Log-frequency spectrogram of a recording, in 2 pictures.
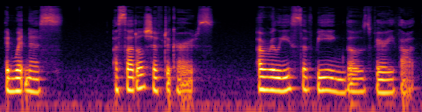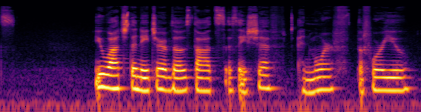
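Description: A woman speaking as a meditation teacher, gently guiding a practice in a soothing, unhurried way. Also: deep voice, vocal fry. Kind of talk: guided meditation.

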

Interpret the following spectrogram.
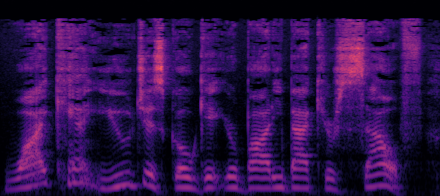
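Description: A reader doing a cautious young girl dragon, husky. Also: medium pitch, unhurried, darkish tone, pitched above the performer's own voice. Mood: puzzled, polite. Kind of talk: animated children's storybook character reading.

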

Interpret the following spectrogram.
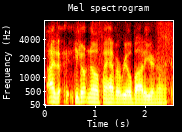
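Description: A man's voice: medium pitch, steady tone, fast talker, dark tone. A man joining a casual podcast chat, joking in a dry, understated way. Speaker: podcast co-host. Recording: dull lo-fi audio.

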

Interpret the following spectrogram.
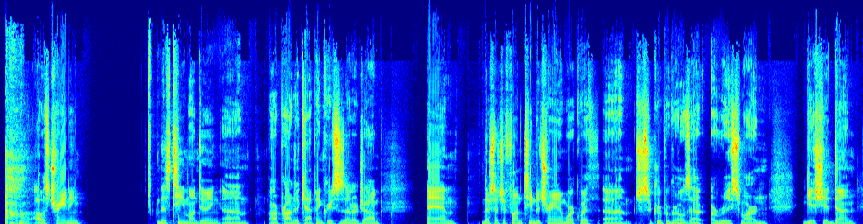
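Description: A young man talks loosely into his podcast mic, laid-back and easy, swearing now and then. His voice sits a little low and sounds hoarse and worn, as if his throat is giving out. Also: fairly even intonation, measured pace. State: sore throat, losing voice. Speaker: podcast host. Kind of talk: casual solo podcast chat.

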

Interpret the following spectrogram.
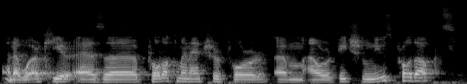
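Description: A man from Switzerland, a guest on the podcast, answering interview questions in a measured way with some fillers. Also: medium pitch, gravelly, highs cut off. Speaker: guest, product manager.

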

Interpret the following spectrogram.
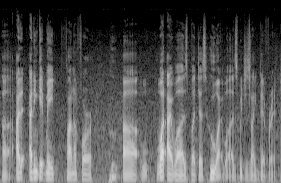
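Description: A man's voice: lowish voice, fairly quick. A man co-hosting a podcast in casual chat, rambling and laughing through his own jokes. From San Jose, California. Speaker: podcast co-host.

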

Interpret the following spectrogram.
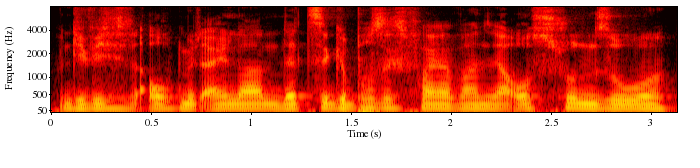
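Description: A man's voice: fairly low pitch, little pitch movement, fast talker, a little mellow. Laid-back young man, slangy chat. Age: turning 19. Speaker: podcast co-host. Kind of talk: casual chat.

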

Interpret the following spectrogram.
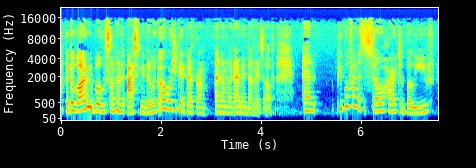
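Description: A woman's voice: on the high side, animated, brisk, fairly bright tone. A teenage girl hosting her first podcast, chatting in a casual, self-mocking way and often giggling. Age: teens. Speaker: podcast host. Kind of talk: casual chat.

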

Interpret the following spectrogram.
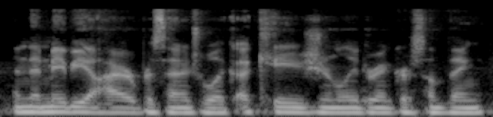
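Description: A young man hosting a podcast, chatting in a relaxed, candid way about his college years. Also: lowish voice, rapid-fire, a little hiss or hum. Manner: relaxed, candid, casual swearing. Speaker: podcast host. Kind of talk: casual live-stream chat.

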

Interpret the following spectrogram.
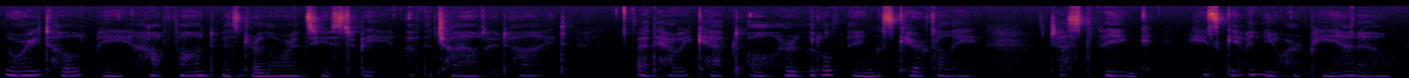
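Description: A woman's voice: fairly low pitch, steady tone, moderate pace, a little mellow, lightly acted, rough recording. Spirited tomboy sister, whispered by a woman. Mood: soothing. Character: lively spirited teenage girl Joe.

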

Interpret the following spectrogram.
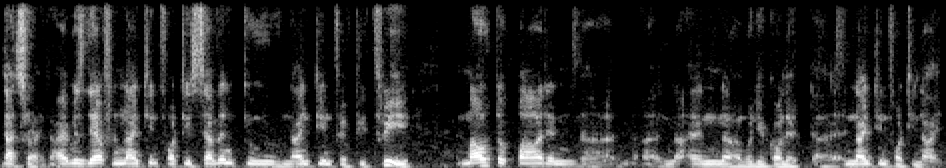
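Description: An older man over some background noise. He answers as an interview guest, haltingly, feeling his way through recollections and correcting himself as he goes. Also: mid-range voice, fairly even intonation, mellow, poor audio. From India, with childhood years in China and the US. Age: 70s. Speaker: interview guest, activist and former journalist. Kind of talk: reflective interview conversation.

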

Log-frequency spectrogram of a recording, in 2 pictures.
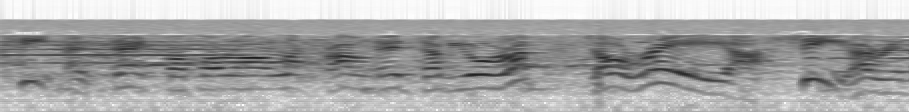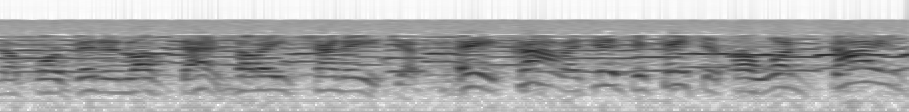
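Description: An actor playing a brash carnival sideshow barker in an old-time radio drama, declaiming insistent, repetitive patter. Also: male voice, very high-pitched. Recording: muffled vintage radio, loud music behind.

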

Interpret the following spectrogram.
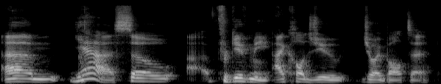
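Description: A man's voice: medium pitch, slow pace. A man from California hosting a podcast, talking in an easygoing way with frequent chuckles and hesitant fillers. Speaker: podcast host. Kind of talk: casual interview chat. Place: lives in Ireland.

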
